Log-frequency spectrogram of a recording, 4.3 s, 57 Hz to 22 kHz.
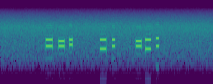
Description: DTMF, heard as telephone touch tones, dialled by hand, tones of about 100 ms, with a squelch burst at the end. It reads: 870 28 729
